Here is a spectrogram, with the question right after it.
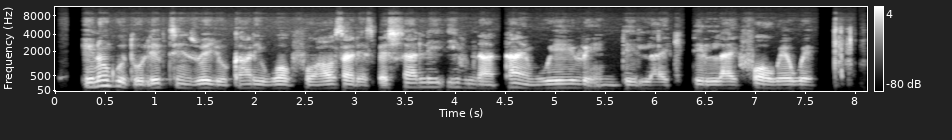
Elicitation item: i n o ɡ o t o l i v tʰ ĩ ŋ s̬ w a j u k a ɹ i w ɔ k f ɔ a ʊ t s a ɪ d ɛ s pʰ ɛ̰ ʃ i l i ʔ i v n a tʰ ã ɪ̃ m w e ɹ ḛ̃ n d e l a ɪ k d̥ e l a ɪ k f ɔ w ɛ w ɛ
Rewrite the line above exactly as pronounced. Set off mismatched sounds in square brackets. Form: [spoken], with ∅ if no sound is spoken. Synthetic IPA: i n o ɡ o t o l i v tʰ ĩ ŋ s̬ w [e] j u k a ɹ i w ɔ k f ɔ a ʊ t s a ɪ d ɛ s [p] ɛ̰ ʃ [a] l i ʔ i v n a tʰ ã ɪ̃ m w e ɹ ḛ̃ n d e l a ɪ k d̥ e l a ɪ k f ɔ w ɛ w ɛ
